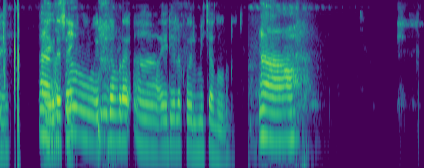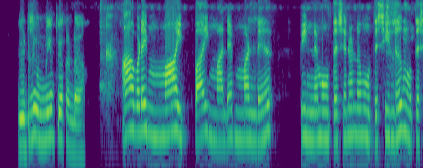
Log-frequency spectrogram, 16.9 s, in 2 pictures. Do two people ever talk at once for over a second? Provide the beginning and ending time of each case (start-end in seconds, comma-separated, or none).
none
